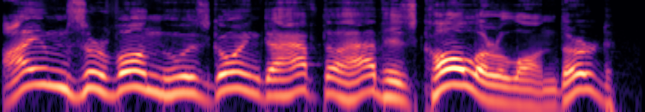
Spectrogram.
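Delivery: fussy vampire snapping at a dwarf; snapped. Acted. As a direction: snap back about the laundry. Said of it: "snapped Otto".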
